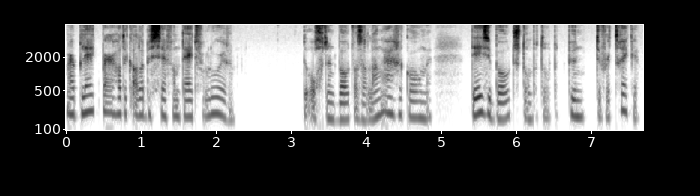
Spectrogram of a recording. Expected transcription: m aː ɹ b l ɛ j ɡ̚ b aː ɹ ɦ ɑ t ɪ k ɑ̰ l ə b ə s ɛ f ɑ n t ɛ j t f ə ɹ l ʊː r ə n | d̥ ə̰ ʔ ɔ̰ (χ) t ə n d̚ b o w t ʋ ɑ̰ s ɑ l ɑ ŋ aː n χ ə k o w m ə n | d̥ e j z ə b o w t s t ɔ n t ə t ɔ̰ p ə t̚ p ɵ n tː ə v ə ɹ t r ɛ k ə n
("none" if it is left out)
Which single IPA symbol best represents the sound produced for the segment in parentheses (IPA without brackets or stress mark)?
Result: χ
